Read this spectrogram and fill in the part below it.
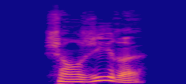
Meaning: inflection of changieren: 1. first-person singular present 2. first/third-person singular subjunctive I 3. singular imperative
- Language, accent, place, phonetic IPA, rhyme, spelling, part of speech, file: German, Germany, Berlin, [ʃɑ̃ˈʒiːʁə], -iːʁə, changiere, verb, De-changiere.ogg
